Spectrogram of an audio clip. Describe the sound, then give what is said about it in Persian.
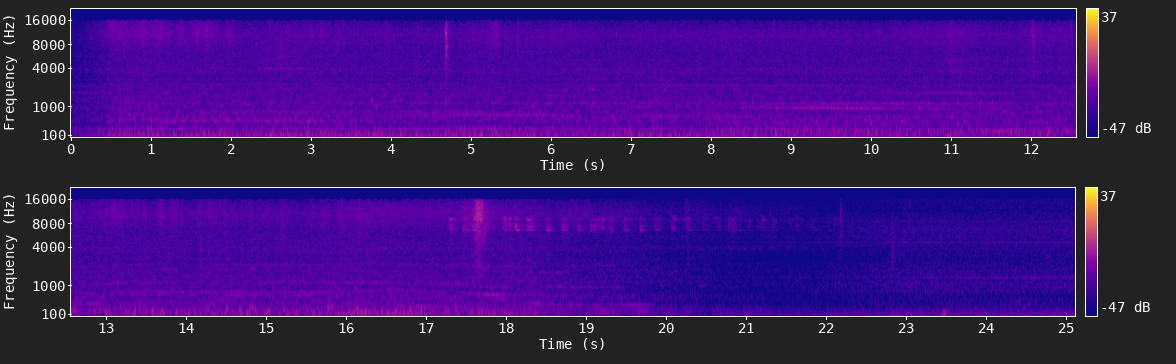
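A bus engine drones steadily as the bus drives home at around two at night, with low rumbling harmonics shifting slightly, then winds down and settles to a quieter idle near the end. No one speaks. “ما هم باید قبول کردیم که مسافرت شیرینمون به پایان رسیده و وقتش سوار اتوبوس بشیم و برگردیم خونه حول و حوالی ساعت دو شب بود که رسیدیم شهرمون”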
